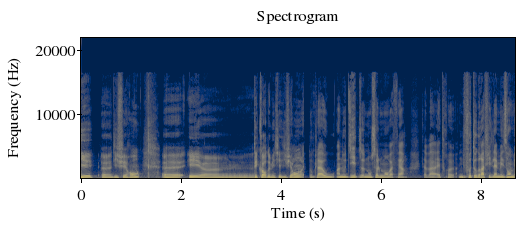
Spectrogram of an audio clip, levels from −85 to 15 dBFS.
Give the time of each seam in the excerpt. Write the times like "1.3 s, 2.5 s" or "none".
3.4 s, 4.4 s, 5.6 s

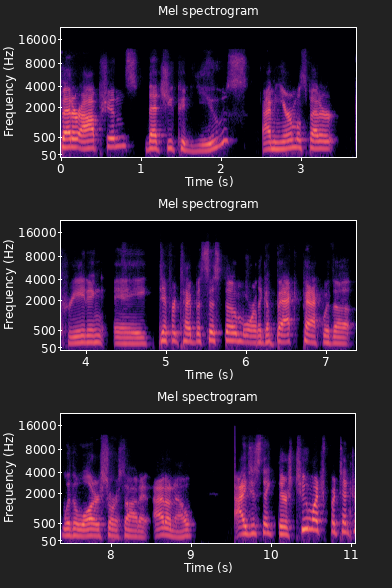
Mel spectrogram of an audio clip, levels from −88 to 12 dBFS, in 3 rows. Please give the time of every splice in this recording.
6.1 s

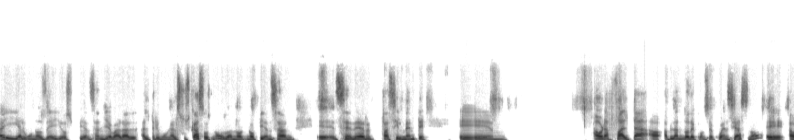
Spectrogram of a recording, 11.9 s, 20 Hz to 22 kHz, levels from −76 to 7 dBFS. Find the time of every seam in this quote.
none

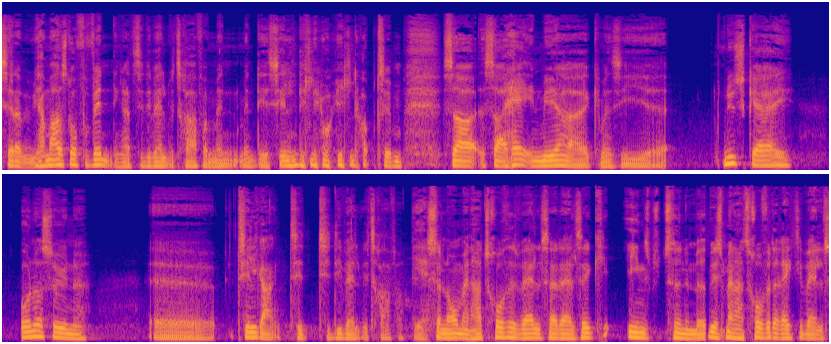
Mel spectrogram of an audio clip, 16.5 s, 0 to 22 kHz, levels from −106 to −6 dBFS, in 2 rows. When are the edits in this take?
11.1 s, 12.4 s, 15.3 s

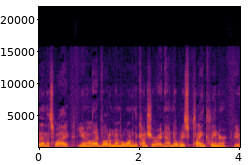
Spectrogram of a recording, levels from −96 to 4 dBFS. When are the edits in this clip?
1.1 s

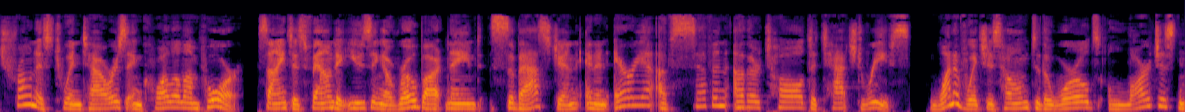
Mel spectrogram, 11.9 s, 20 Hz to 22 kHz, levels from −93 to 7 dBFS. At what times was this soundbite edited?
2.5 s

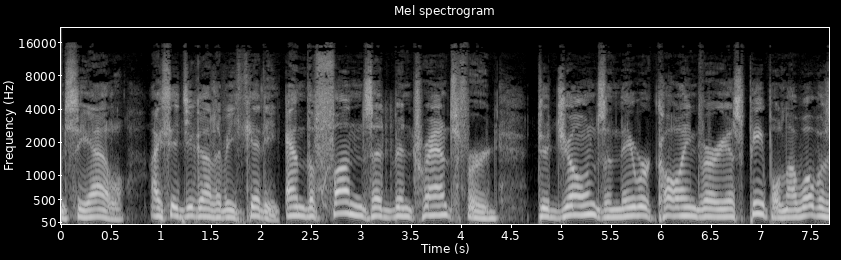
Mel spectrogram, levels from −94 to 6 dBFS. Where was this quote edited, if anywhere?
2.2 s

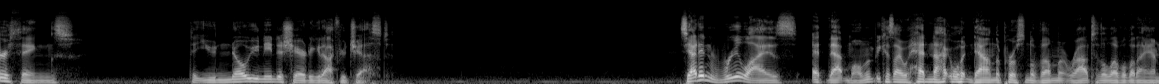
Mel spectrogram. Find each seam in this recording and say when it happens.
none

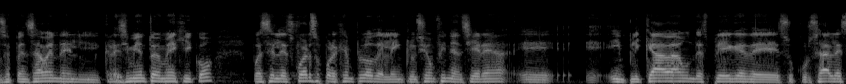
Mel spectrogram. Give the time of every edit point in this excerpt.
none

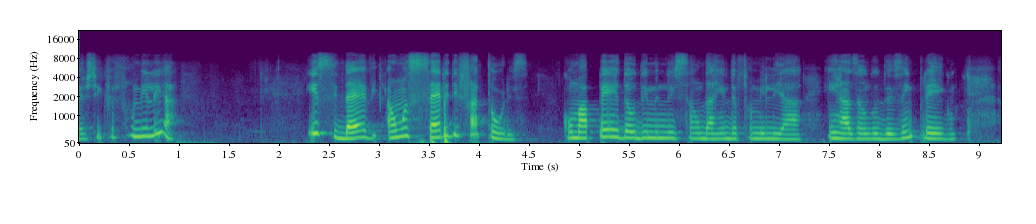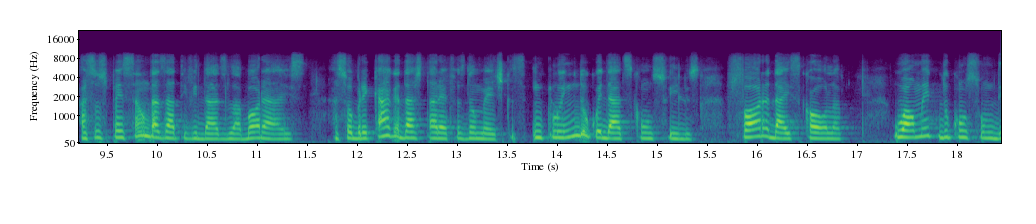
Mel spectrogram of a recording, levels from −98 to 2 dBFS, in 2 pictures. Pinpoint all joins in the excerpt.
none

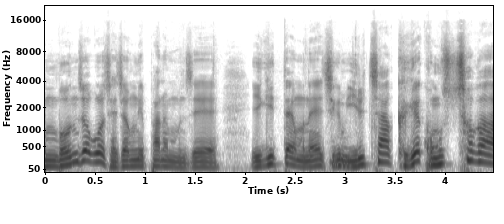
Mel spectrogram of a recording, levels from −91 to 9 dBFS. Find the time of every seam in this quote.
3.5 s

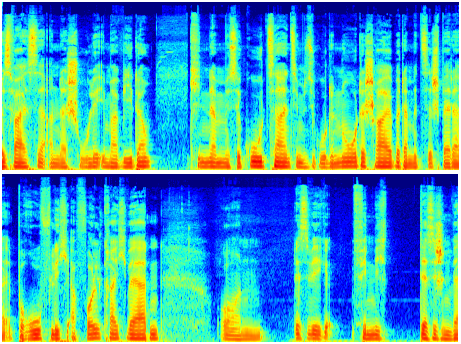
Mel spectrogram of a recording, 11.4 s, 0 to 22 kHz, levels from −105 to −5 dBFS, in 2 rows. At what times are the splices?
2.3 s

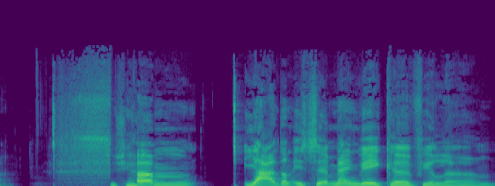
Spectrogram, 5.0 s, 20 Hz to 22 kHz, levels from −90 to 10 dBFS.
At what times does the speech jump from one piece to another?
none

